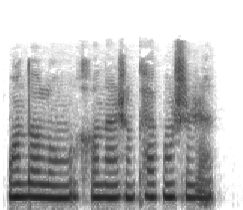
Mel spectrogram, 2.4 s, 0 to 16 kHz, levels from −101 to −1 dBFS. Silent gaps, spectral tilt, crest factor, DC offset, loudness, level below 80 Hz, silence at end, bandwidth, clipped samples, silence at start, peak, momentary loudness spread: none; -6 dB/octave; 12 dB; under 0.1%; -18 LUFS; -60 dBFS; 0.3 s; 7.6 kHz; under 0.1%; 0.1 s; -4 dBFS; 5 LU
